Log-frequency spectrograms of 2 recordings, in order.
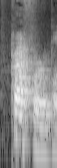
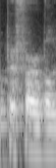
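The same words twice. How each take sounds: First: The stress is on the first syllable. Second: The stress is on the second syllable. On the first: The speaker calls it right. "the correct pronunciation is preferable" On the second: The speaker calls it wrong. "Sometimes people do that, prefer and they go preferable"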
